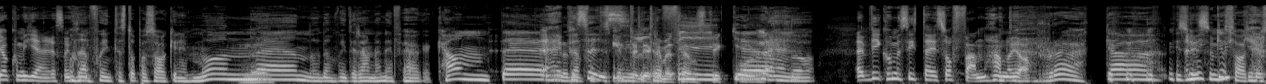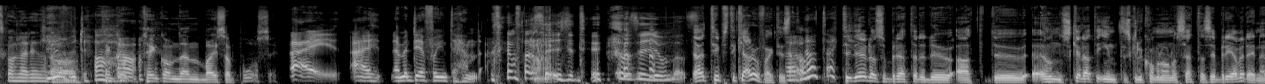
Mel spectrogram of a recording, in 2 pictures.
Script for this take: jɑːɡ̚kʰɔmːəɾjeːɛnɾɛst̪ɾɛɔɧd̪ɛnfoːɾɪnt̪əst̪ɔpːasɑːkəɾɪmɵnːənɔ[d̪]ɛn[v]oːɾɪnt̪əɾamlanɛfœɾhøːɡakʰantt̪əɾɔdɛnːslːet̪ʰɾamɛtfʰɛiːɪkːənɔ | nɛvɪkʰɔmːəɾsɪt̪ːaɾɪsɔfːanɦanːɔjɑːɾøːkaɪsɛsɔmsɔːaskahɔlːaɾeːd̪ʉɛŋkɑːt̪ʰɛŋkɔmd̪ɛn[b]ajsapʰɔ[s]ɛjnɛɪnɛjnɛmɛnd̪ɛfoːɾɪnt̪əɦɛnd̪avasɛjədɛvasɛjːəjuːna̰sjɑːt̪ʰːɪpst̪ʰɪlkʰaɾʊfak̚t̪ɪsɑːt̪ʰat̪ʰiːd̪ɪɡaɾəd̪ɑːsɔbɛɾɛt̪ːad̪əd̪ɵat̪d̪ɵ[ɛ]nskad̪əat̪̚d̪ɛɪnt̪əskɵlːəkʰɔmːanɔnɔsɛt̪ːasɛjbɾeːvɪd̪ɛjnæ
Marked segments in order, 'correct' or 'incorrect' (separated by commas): correct, incorrect, correct, correct, incorrect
